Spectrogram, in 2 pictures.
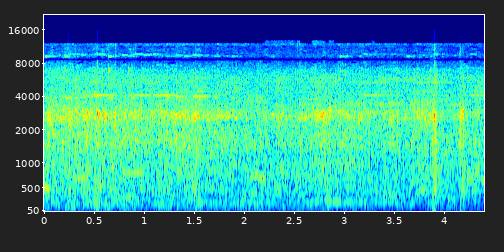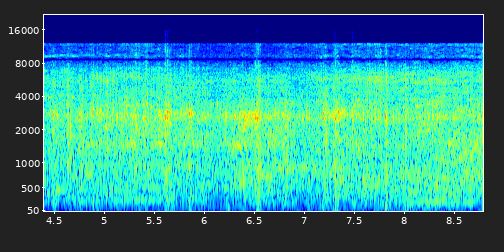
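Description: A toy train motor whirs steadily up close.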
